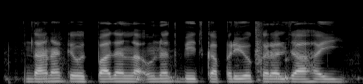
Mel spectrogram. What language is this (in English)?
Magahi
